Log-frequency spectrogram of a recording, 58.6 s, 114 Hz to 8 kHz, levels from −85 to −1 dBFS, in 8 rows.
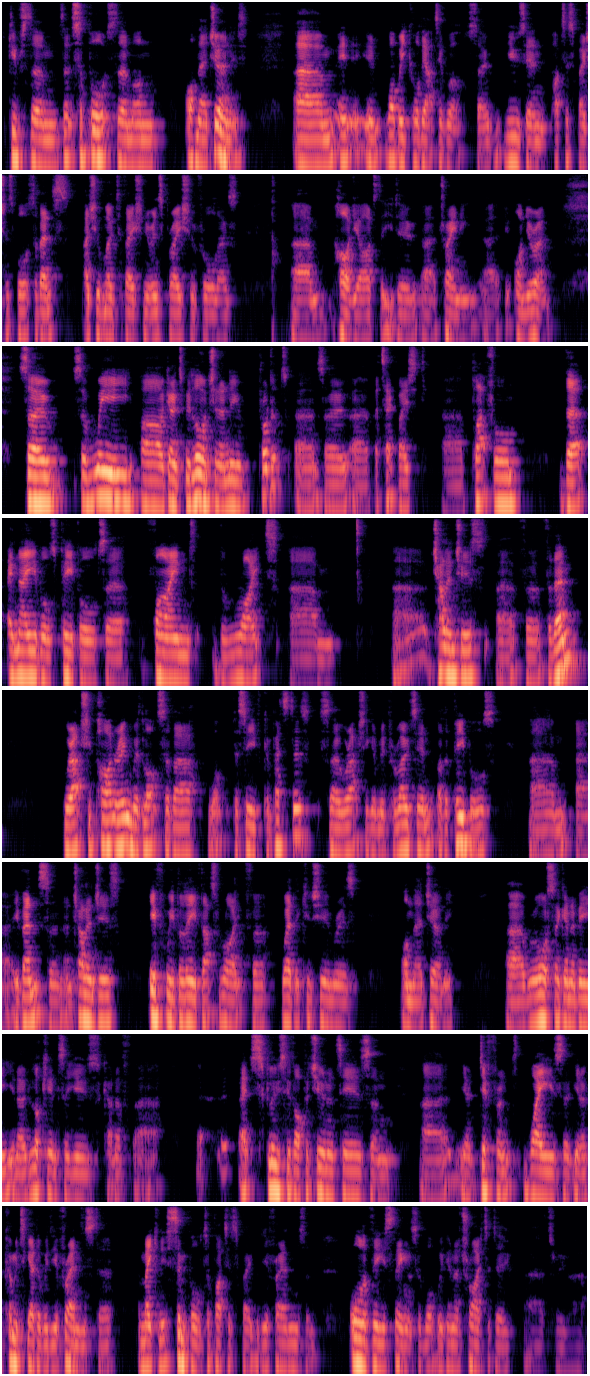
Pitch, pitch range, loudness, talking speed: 130 Hz, 120-145 Hz, -25 LUFS, 170 wpm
